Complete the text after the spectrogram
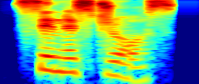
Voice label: "sinistrorse", Indian

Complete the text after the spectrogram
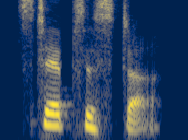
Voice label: "stepsister", Indian

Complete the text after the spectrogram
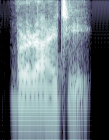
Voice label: "variety", Indian

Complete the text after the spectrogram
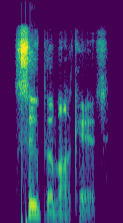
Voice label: "supermarket", British

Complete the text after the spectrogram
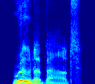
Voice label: "runabout", British

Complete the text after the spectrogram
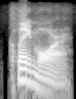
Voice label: "claymore", American

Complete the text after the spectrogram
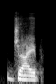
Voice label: "gibe", Indian

